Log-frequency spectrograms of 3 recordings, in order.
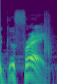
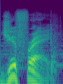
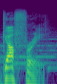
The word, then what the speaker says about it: Giuffre: Virginia, I think it's Giuffre. They were saying Guffrey.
